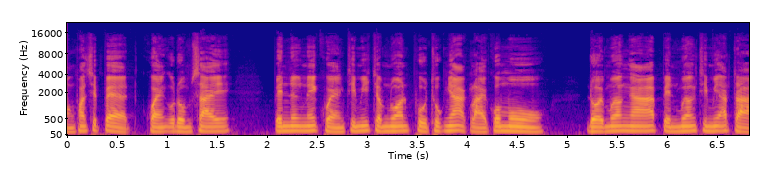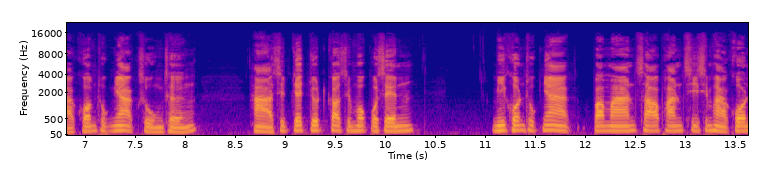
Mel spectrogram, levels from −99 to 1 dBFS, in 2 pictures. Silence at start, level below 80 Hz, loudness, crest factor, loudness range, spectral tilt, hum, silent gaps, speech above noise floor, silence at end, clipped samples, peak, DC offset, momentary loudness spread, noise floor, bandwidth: 0 s; -56 dBFS; -23 LUFS; 16 dB; 2 LU; -6 dB/octave; none; none; 44 dB; 0 s; under 0.1%; -6 dBFS; under 0.1%; 5 LU; -66 dBFS; 14.5 kHz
